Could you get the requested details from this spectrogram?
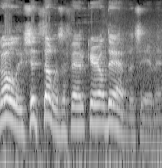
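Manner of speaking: ordinary delivery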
